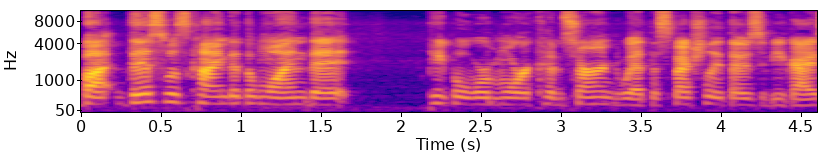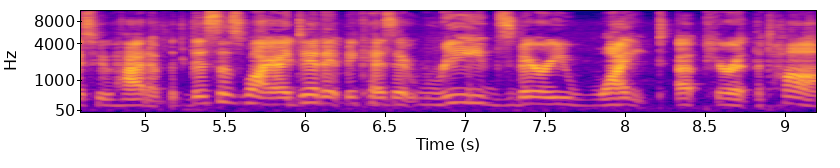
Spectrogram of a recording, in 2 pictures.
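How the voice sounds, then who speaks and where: A woman speaks at a fairly quick pace with a Southern US accent, her medium-pitched voice bright and sharp in a dry, close recording with no echo. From US South, Lexington, North Carolina. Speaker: craft video host. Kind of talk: casual vlog chat. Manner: animated.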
